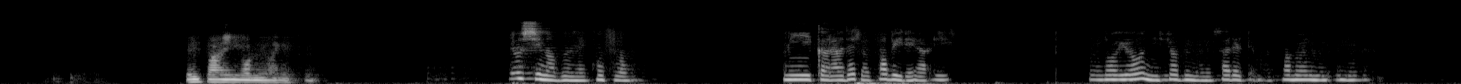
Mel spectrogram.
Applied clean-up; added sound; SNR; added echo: neural mask model DeepFilterNet 3.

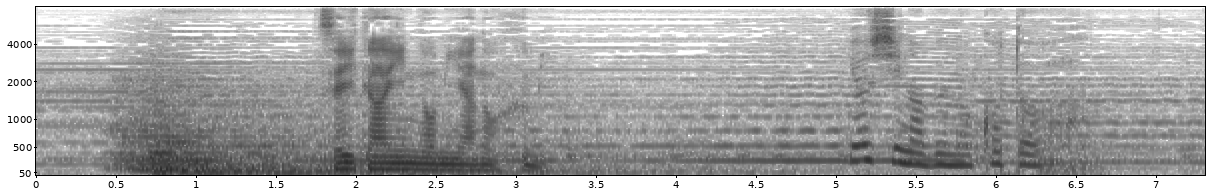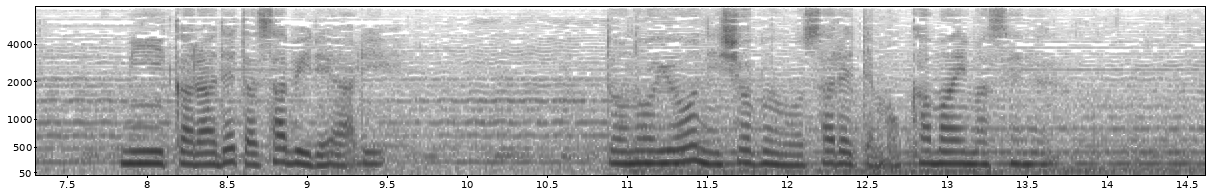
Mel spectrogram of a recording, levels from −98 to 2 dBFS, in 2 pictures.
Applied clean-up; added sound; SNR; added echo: none; none; none; none.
